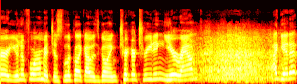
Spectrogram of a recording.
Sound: laughter

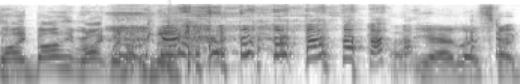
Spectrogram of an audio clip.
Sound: guests laughing

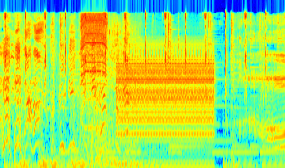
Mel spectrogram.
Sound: laughing; buzzer ringing

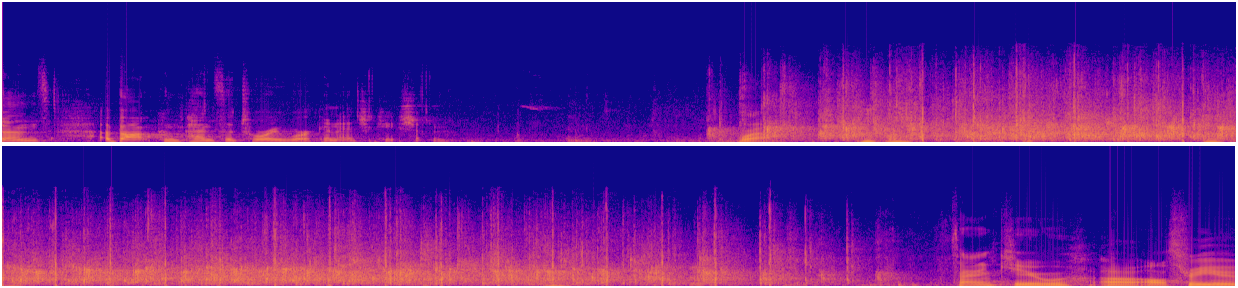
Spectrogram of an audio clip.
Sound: applause

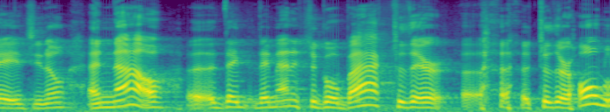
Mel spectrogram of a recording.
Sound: laughs

